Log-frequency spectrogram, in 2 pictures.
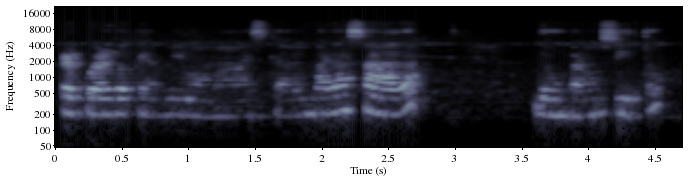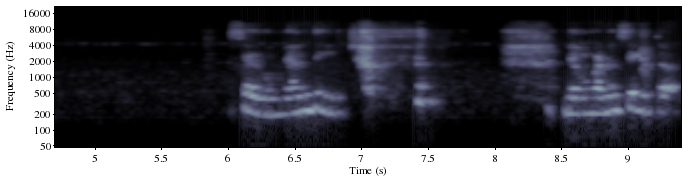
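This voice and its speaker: Slow-talking young woman. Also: mid-range voice, fairly even intonation, darkish tone, reverberant, low-quality recording. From Dominican Republic. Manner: unhurried, reflective, a little unsure. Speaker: podcast host. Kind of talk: personal faith testimony. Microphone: facing a camera.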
